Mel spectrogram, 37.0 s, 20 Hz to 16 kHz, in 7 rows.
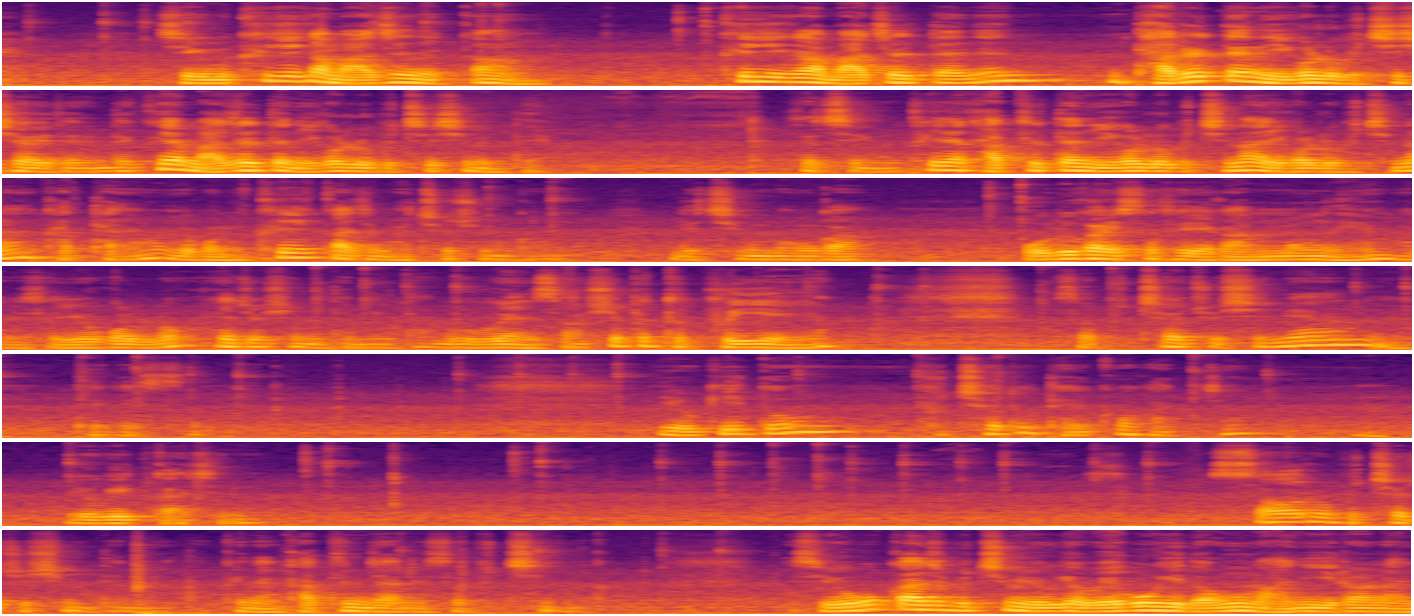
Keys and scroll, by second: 22.2 alt+`, 26.9 alt+2, 32.2 shift+s, 34.0 alt+`.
